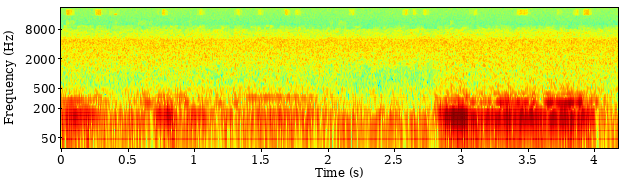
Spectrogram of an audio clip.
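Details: Shiba Inu named Hime, one year old, snoring while asleep: low rumbling breaths with a soft tonal hum, quieter at first, then a louder, steadier snore over the last second and a half.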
